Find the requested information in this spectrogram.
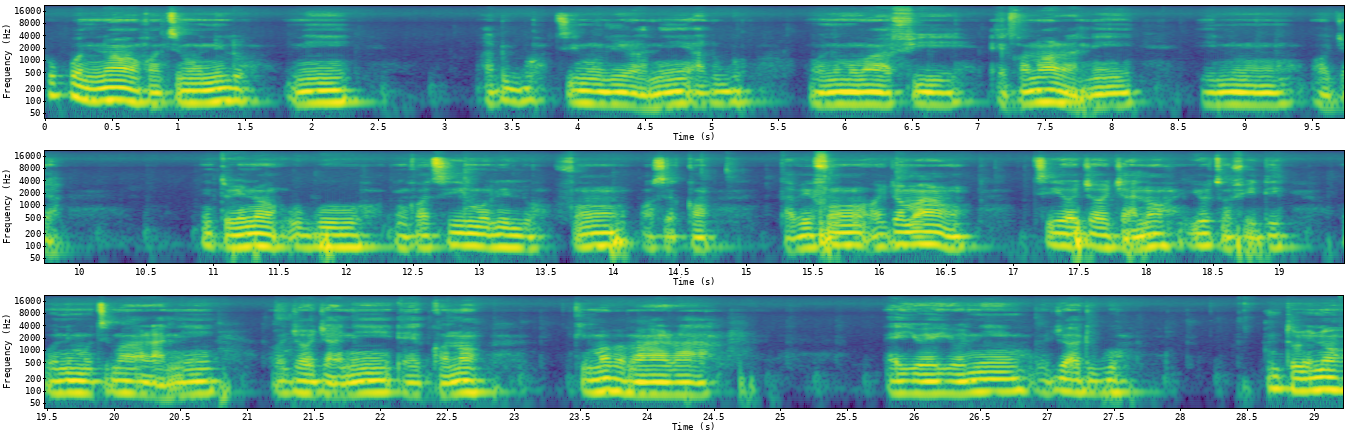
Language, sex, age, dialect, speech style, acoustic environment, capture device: Yoruba, male, 25-34, Nigeria - Ibadan, relaxed; happy; focused; excited, silence; nature, desktop / Linux / Chrome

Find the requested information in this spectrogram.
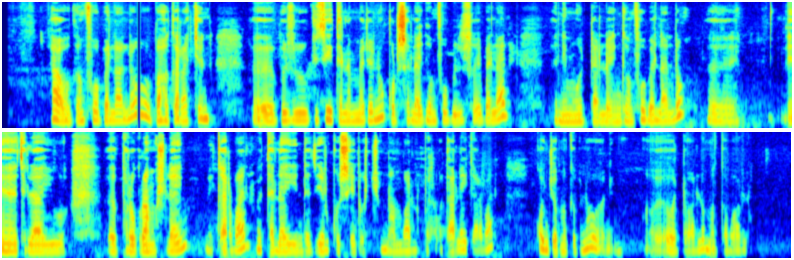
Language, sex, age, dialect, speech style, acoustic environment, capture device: Amharic, female, 25-34, Ethiopia - Addis Ababa, excited; happy, silence, mobile / Linux / Chrome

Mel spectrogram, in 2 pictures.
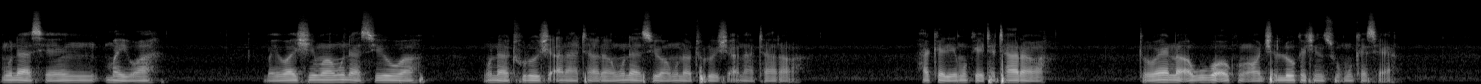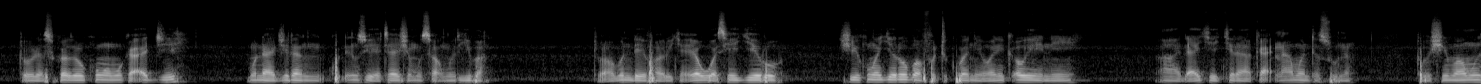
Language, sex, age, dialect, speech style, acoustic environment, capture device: Hausa, male, 35-44, Nigeria - Kano, anxious; nervous; excited; stressed, nature; silence, mobile / Linux / Chrome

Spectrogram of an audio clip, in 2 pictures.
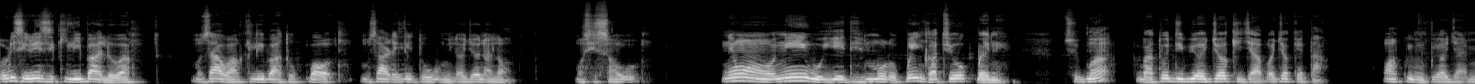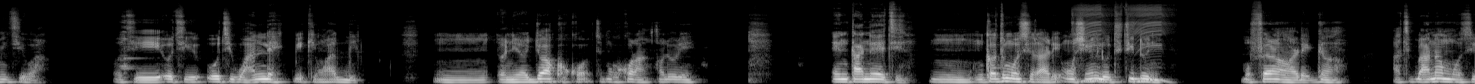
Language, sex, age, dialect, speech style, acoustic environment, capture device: Yoruba, male, 25-34, Nigeria - Ibadan, happy; anxious, nature, mobile / Linux / Chrome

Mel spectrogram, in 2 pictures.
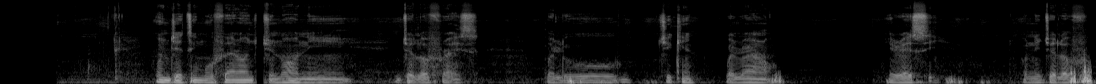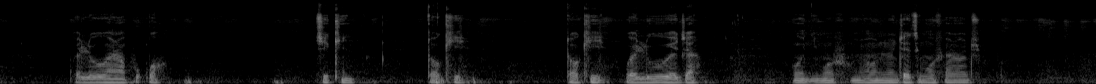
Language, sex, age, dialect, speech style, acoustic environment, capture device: Yoruba, male, 18-24, Nigeria - Lagos Yoruba, relaxed, silence; people talking, mobile / Linux / Chrome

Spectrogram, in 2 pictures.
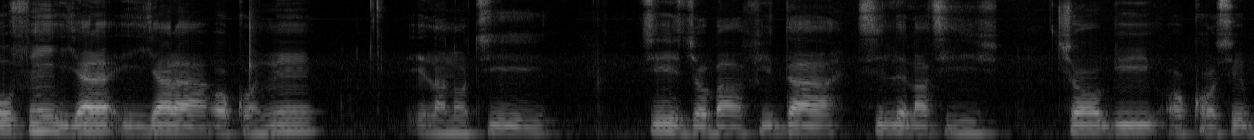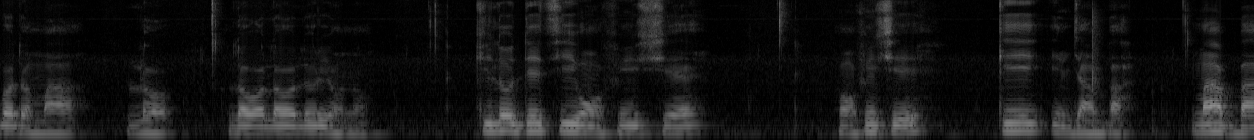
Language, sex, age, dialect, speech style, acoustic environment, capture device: Yoruba, male, 25-34, Nigeria - Lagos Yoruba, excited, nature, desktop / Windows / Chrome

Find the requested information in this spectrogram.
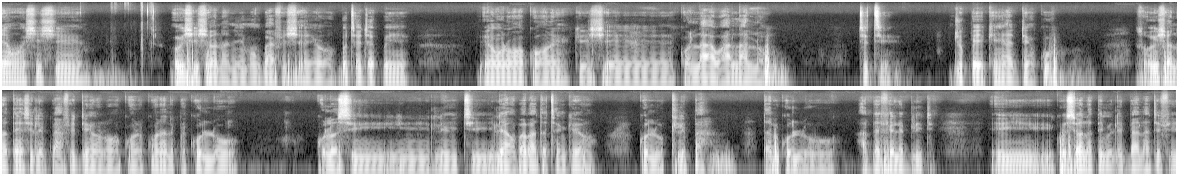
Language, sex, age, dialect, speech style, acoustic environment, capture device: Yoruba, male, 25-34, Nigeria - Lagos Yoruba, excited; focused, silence, mobile / Linux / Chrome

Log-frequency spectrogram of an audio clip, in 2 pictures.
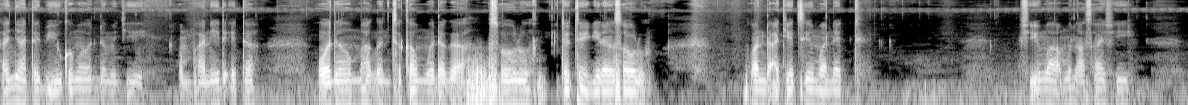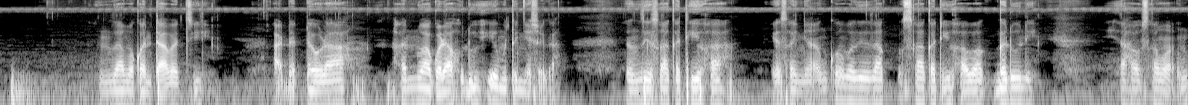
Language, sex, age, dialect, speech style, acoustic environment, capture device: Hausa, male, 18-24, Nigeria - Katsina, happy, silence, mobile / Linux / Chrome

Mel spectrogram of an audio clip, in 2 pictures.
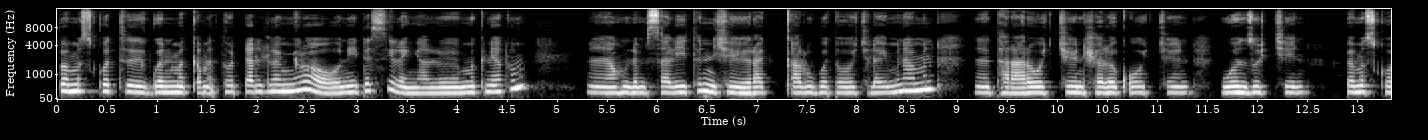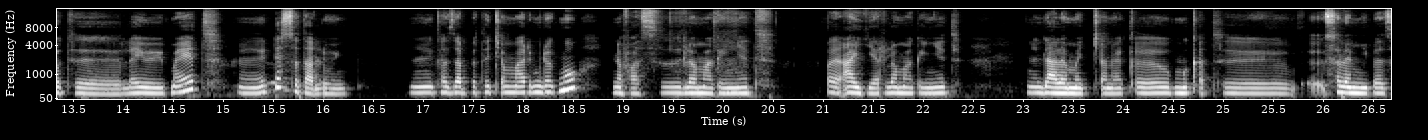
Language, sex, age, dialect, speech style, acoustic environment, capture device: Amharic, female, 25-34, Ethiopia - Addis Ababa, happy; excited, silence, mobile / Linux / Chrome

